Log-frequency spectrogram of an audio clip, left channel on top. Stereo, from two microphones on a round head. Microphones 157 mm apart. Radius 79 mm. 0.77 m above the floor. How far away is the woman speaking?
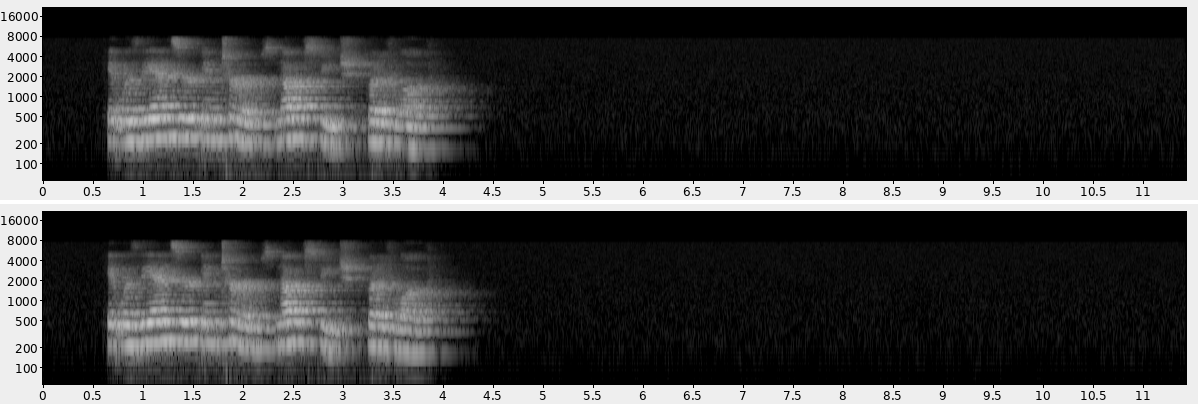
About 0.9 m.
